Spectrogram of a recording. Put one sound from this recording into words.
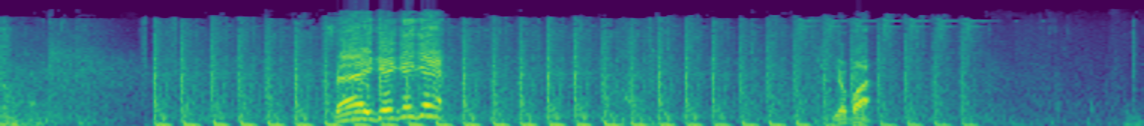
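A rifle fires in a rapid burst of shots.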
